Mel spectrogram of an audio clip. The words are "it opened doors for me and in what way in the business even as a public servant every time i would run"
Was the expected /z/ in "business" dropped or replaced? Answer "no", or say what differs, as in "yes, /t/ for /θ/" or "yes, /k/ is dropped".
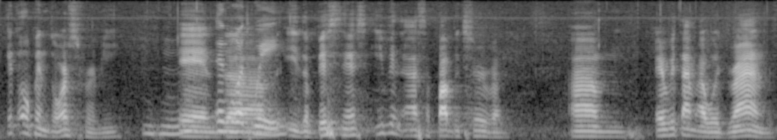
yes, /s/ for /z/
